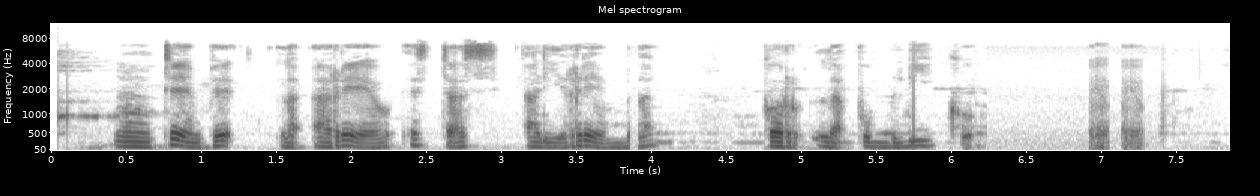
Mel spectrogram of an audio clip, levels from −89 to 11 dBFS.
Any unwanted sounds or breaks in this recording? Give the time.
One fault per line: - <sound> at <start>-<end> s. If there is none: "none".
- dropout at 3.8-3.9 s
- laugh at 6.9-7.3 s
